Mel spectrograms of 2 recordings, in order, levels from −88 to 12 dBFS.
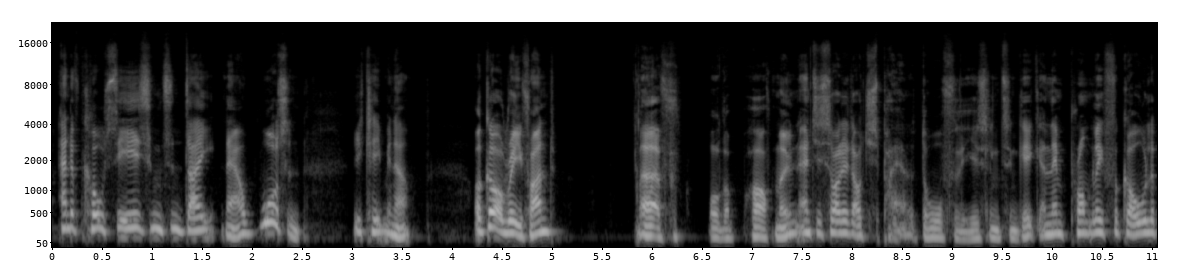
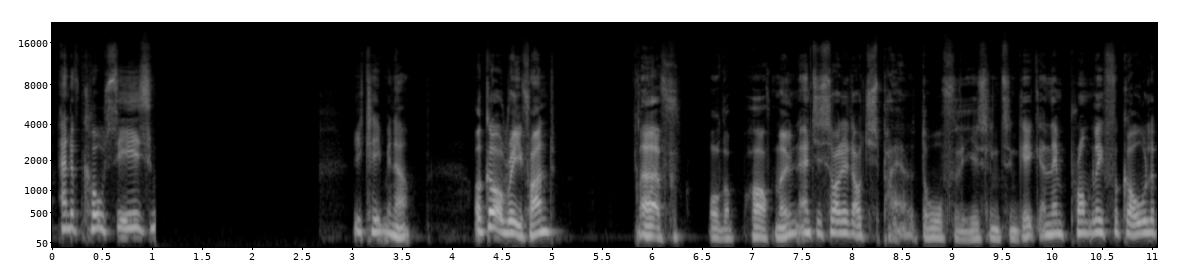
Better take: first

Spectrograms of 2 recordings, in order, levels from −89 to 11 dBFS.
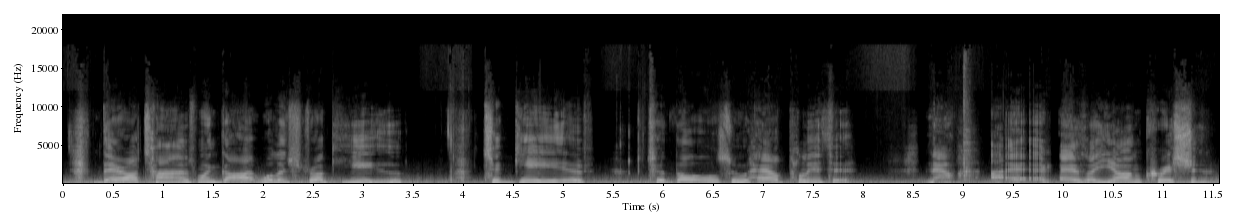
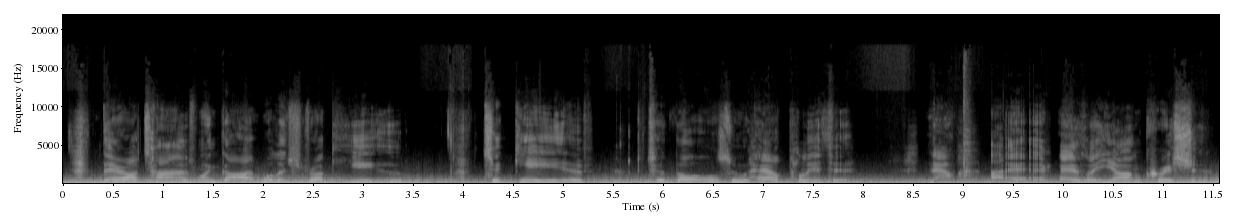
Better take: first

